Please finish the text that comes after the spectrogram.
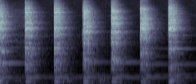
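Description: Steady hammering on steel atop a homemade solid steel anvil, seven evenly spaced clanging hits with bright ringing tails, loud and close with no speech.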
